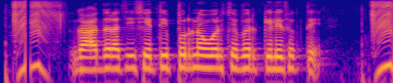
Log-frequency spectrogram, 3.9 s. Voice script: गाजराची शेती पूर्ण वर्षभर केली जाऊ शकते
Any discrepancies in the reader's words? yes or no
yes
